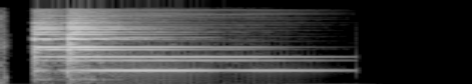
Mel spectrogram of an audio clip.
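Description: Notification-bell 'ding' sound effect from a subscribe-button animation: a bright bell chime struck twice in quick succession, ringing and fading away over about a second and a half.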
